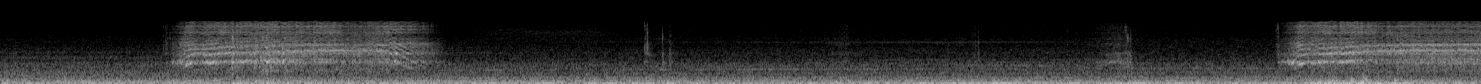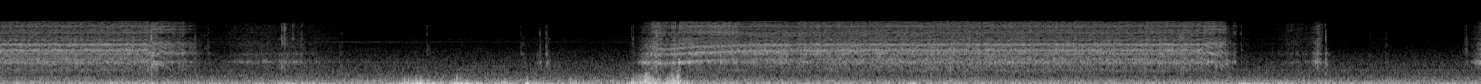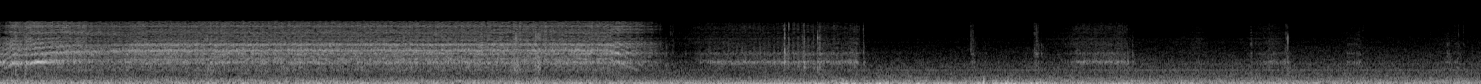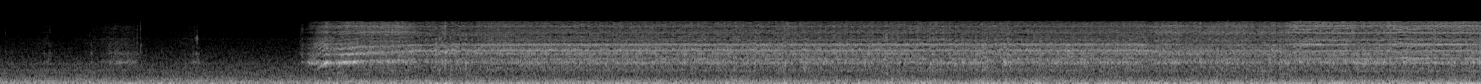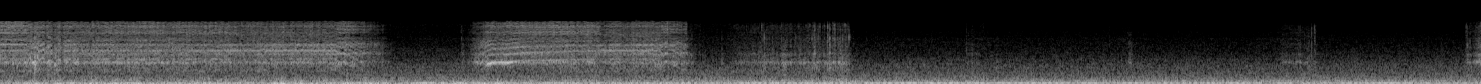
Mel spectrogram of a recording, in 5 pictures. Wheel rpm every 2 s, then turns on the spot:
20, 140, 0, 0, 0, 0, 80, 160, 40, 0, 50, 160, 160, 90, 30, 160, 160, 140, 20, 0, 10, 10, 20, 40, 160, 160, 160, 160, 160, 160, 160, 70, 120, 20, 0, 0, 10.
16-18 26-28 36-38 40-42 44-46 66-68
